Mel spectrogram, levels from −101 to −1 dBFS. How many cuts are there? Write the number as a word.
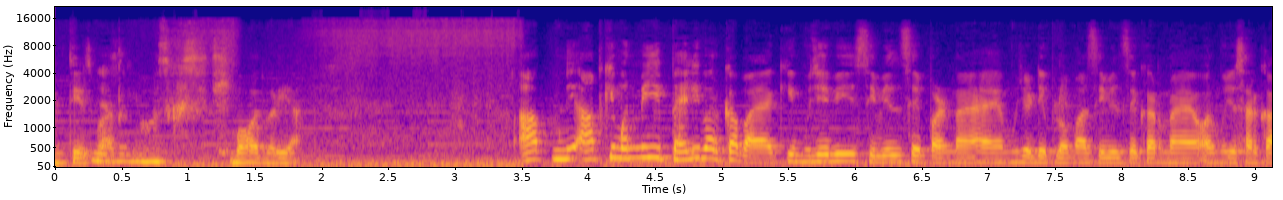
zero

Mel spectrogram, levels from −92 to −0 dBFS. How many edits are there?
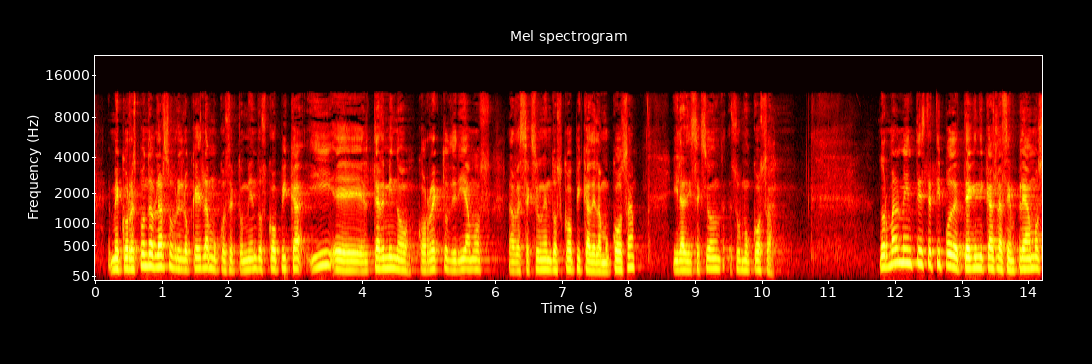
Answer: zero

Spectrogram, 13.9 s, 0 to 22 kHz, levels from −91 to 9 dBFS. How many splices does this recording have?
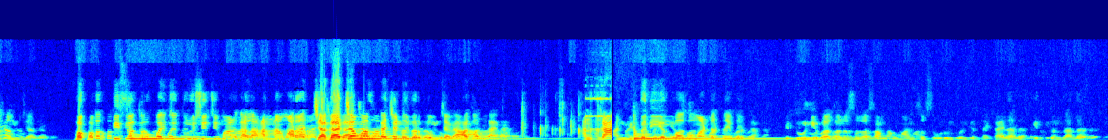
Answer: one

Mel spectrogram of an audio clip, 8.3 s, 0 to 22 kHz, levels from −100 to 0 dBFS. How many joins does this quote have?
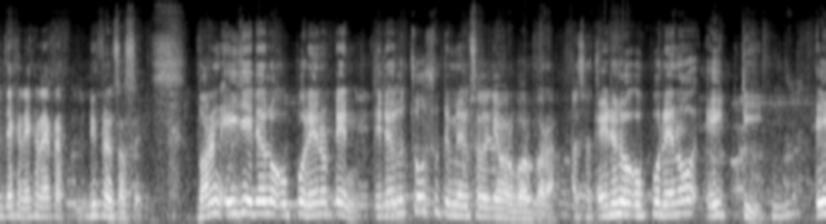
zero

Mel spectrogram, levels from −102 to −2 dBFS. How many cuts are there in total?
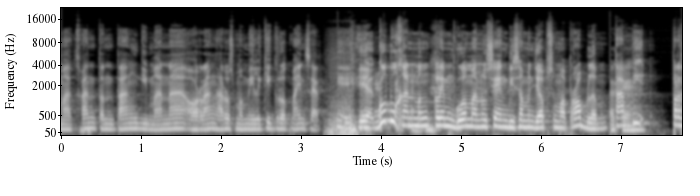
two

